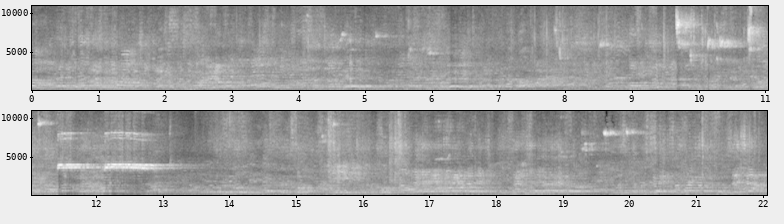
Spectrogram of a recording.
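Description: A crowd cheers and chants loudly in a large echoing hall.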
